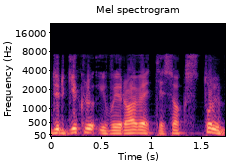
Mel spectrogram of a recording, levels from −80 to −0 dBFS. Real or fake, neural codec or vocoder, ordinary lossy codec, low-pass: real; none; Opus, 64 kbps; 7.2 kHz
